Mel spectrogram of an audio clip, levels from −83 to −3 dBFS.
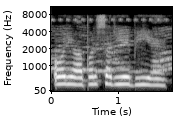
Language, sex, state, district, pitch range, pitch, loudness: Hindi, female, Uttar Pradesh, Shamli, 270-285 Hz, 280 Hz, -14 LUFS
